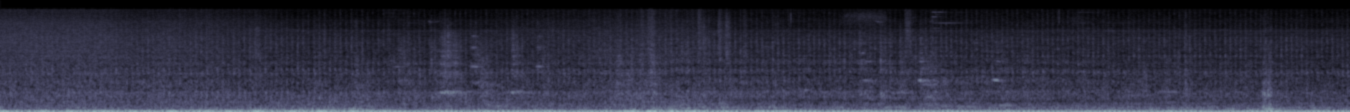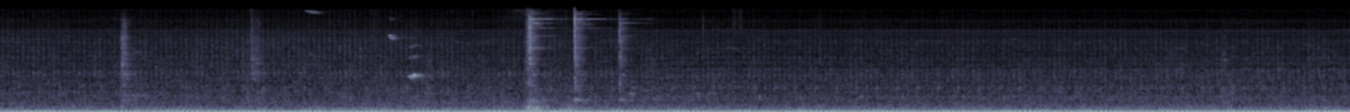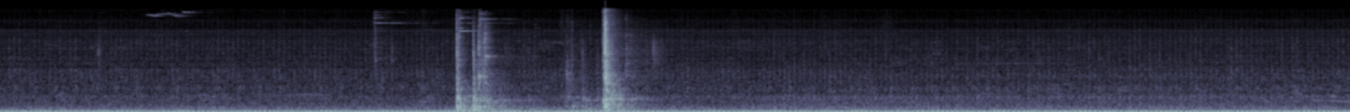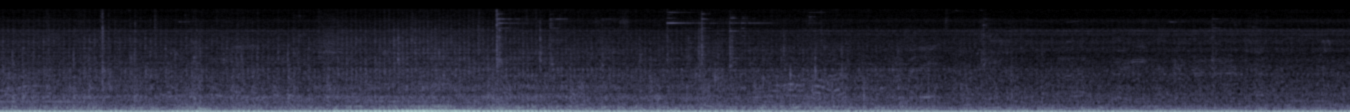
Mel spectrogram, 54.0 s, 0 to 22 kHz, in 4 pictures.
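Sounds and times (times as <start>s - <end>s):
diesel engine running: 0.0s - 54.0s
sharp metal clanks: 18.8s - 20.0s, 30.8s - 33.6s.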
